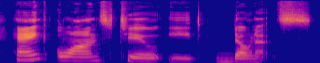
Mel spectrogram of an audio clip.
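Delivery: stretched out very slowly; slow read-along. Shown as a demonstration. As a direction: read each word slowly for the class. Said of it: "reading the sentence aloud".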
